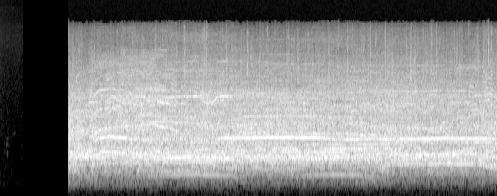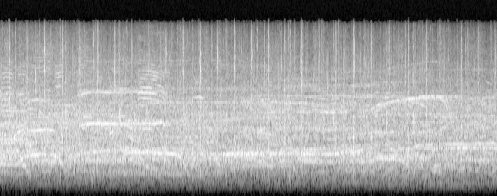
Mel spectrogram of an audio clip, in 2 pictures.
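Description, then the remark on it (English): A large concert crowd cheers and applauds steadily after a moment of silence, with shouting voices and whoops over a dense wash of noise, and sharper hand claps becoming more distinct toward the end. “Okay, straight up, that's a way bigger crowd than Biden got.”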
